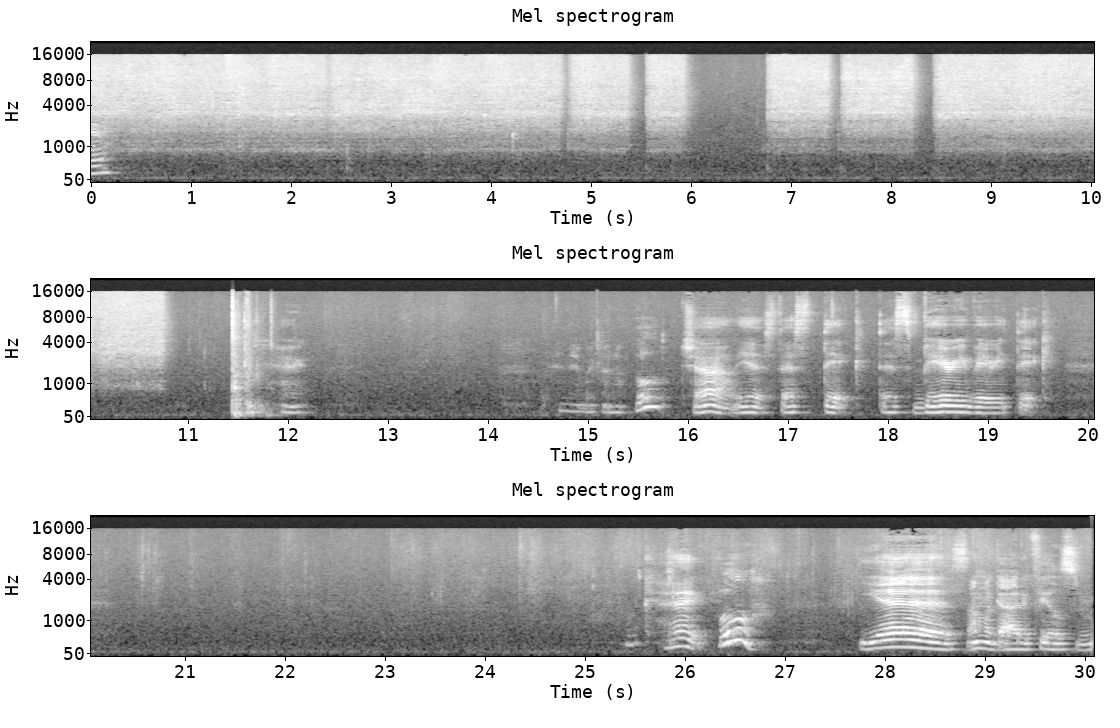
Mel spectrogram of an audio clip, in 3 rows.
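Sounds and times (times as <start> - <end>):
spray bottle hissing: 0.0 - 6.1, 6.8 - 10.9.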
